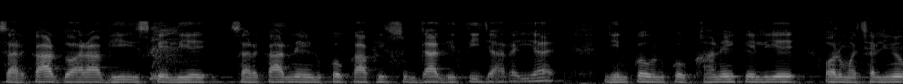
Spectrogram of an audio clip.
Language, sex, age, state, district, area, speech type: Hindi, male, 60+, Uttar Pradesh, Chandauli, rural, spontaneous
